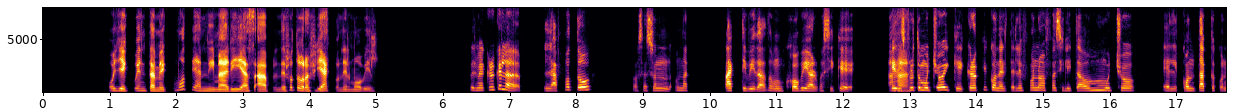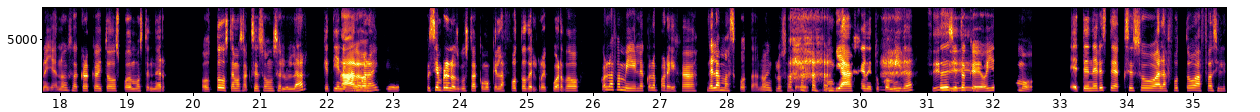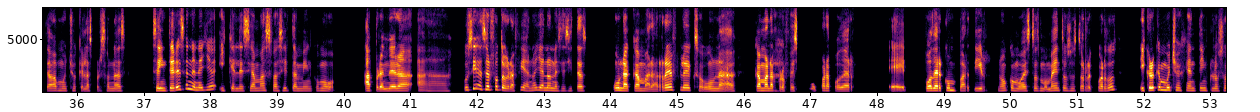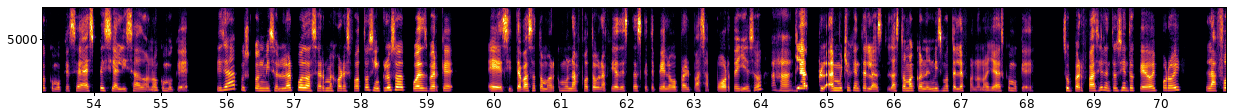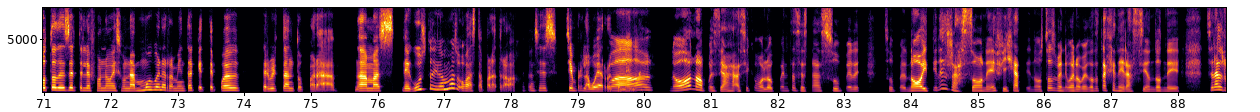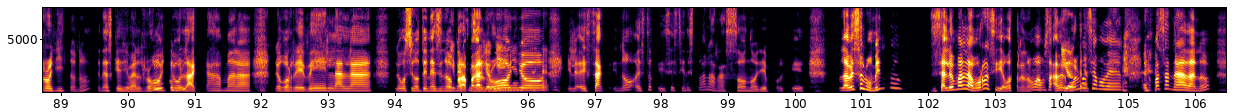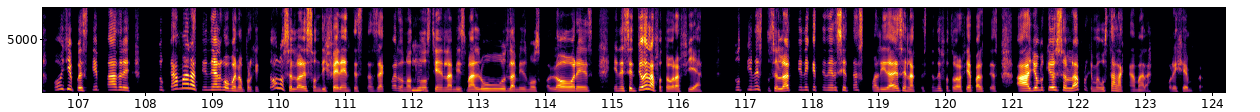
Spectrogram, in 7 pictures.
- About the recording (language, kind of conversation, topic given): Spanish, podcast, ¿Cómo te animarías a aprender fotografía con tu celular?
- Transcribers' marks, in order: chuckle; chuckle; chuckle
